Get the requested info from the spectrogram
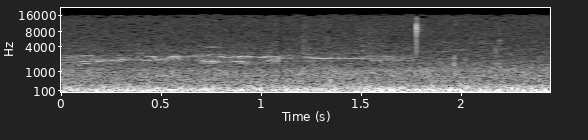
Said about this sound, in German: Ja, das Rauschen, das man hier im Hintergrund hört, das ist die nahe Autobahn.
